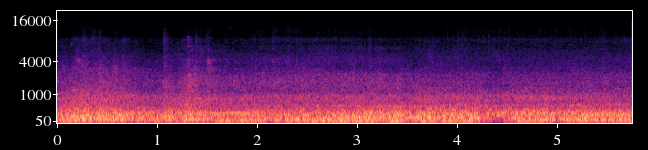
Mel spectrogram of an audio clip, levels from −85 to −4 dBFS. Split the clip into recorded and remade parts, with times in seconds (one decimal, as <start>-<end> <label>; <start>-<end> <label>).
0.0-1.8 recorded; 1.8-3.7 remade; 3.7-5.8 recorded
